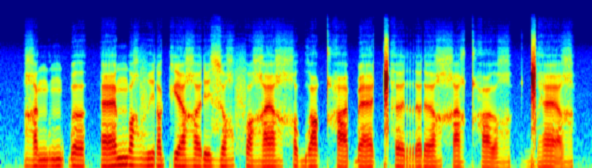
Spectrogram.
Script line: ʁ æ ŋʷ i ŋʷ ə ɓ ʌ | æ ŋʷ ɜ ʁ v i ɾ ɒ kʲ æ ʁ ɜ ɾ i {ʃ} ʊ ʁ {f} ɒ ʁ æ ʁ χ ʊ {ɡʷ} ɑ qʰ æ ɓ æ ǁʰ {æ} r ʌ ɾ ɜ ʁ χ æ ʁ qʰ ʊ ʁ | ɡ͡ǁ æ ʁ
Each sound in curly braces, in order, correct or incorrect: incorrect: z, correct, correct, incorrect: ɜ

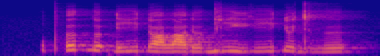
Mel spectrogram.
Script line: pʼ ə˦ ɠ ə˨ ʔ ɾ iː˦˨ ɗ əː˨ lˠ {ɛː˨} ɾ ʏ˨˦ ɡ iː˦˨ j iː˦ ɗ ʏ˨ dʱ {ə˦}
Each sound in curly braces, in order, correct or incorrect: incorrect: əː˨, incorrect: ʏ˦

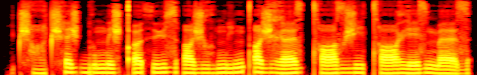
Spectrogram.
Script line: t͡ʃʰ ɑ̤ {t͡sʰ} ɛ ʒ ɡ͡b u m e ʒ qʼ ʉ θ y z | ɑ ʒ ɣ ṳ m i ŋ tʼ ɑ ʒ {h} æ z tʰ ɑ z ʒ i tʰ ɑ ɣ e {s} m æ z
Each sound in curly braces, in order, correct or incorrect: incorrect: t͡ʃʰ, incorrect: ɣ, incorrect: z

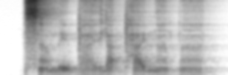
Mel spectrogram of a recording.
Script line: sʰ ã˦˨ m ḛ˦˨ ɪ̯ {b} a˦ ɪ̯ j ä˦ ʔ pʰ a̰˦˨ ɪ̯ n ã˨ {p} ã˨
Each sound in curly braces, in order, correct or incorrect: correct, correct

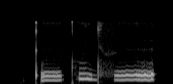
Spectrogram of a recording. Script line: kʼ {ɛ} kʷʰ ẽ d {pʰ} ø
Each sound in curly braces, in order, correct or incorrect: incorrect: ø, incorrect: f

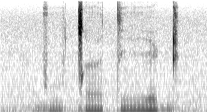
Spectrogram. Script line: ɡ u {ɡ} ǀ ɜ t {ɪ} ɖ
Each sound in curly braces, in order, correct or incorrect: incorrect: none, correct

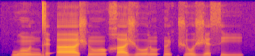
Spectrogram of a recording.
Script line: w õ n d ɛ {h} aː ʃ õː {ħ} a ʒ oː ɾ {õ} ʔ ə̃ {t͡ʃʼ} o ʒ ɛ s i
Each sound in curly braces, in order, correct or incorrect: incorrect: ʔ, incorrect: χ, correct, incorrect: t͡ʃ

